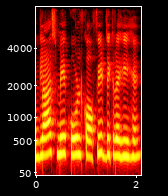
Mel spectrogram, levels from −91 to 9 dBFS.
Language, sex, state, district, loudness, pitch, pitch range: Hindi, female, Uttar Pradesh, Etah, -14 LUFS, 275 Hz, 255-285 Hz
